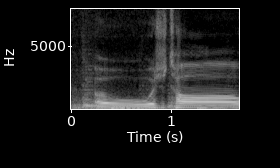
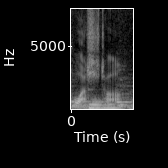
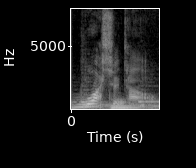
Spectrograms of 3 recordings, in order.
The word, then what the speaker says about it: Ouachita: Back in Texas, everybody pronounces it Wichita, but really, it's Washita. Washita. Washita. How would you pronounce it? Washita. Washita. It's Washita Baptist University. Get it right. It's Washita, people.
